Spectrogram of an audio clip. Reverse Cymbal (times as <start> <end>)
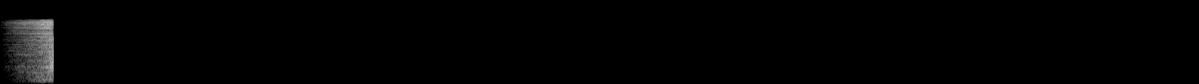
0.0 0.6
